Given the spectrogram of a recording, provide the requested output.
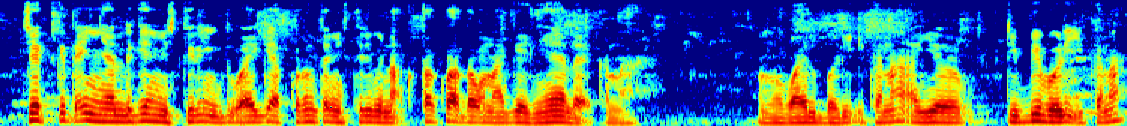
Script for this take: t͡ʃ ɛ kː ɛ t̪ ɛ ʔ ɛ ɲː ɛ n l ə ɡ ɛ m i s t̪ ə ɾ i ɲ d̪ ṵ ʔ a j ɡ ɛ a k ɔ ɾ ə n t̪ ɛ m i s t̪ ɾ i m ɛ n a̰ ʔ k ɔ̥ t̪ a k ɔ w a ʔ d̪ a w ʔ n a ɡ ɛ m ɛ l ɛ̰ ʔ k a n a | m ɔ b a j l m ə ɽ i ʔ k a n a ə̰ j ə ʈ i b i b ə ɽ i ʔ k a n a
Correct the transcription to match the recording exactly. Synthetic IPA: t͡ʃ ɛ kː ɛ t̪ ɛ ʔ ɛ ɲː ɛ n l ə ɡ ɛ m i s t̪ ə ɾ i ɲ d̪ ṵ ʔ a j ɡ ɛ a k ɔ ɾ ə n t̪ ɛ m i s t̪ ɾ i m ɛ n a̰ ʔ k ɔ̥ t̪ a k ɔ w a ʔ d̪ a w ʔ n a ɡ ɛ ɲ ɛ l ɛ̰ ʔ k a n a | m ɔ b a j l b ə ɽ i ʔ k a n a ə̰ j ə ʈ i b i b ə ɽ i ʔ k a n a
